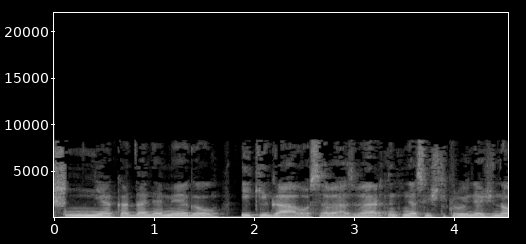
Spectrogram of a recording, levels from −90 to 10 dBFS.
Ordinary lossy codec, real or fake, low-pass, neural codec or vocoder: MP3, 32 kbps; real; 10.8 kHz; none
